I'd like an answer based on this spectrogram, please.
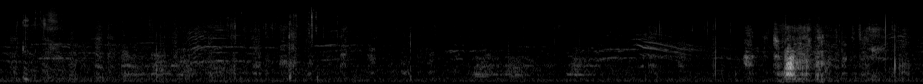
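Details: Adult dog and puppy facing off; thin high whines and whimpers come and go, then one sharp loud bark near the end, with quiet human voices in the background.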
